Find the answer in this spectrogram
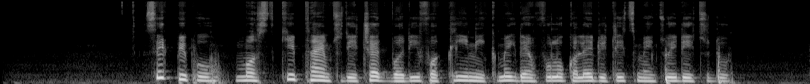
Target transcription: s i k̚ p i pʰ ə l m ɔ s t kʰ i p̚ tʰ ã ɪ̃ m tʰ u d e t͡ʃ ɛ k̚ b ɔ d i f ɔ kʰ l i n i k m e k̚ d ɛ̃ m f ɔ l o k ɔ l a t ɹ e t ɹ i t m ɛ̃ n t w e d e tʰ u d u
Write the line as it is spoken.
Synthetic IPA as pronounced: s i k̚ p i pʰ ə l m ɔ s t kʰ i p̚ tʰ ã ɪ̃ m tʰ u d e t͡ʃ ɛ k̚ b ɔ d i f ɔ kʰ l i n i k m e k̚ d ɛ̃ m f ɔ l o k ɔ l ɛ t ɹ i t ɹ i t m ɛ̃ n t w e d e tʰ u d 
